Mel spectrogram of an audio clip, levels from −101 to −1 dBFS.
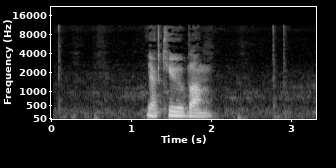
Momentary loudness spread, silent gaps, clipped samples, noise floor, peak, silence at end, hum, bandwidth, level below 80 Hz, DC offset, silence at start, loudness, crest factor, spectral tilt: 8 LU; none; under 0.1%; -64 dBFS; -6 dBFS; 1.3 s; none; 11.5 kHz; -60 dBFS; under 0.1%; 1.2 s; -23 LUFS; 22 dB; -7 dB/octave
